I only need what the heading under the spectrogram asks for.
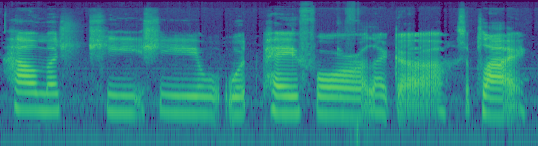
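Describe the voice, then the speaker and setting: A woman chatting casually and haltingly as a player in an online tabletop game. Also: mid-range voice, level tone. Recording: noisy online voice chat.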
